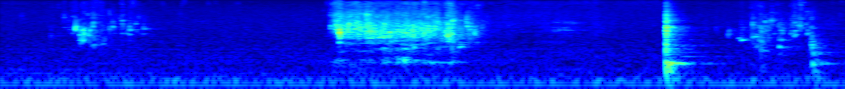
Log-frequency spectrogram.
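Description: Chicken broth scooped with a large glass measuring cup and poured into a metal stockpot: a brief dip about half a second in, a splashing pour lasting about a second midway, then a sharp knock as the glass cup strikes the pot.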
